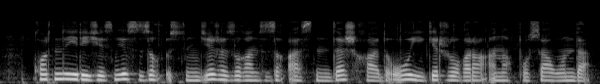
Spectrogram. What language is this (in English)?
Kazakh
